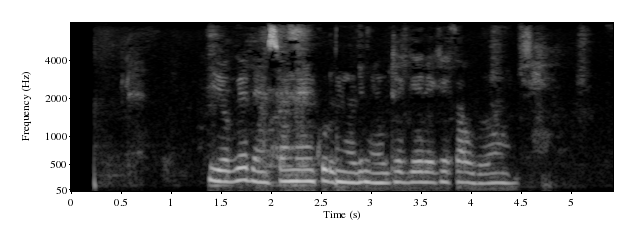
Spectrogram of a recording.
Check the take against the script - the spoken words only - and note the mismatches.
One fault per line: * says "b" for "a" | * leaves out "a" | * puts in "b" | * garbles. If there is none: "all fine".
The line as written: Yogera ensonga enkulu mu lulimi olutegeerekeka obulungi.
all fine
